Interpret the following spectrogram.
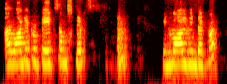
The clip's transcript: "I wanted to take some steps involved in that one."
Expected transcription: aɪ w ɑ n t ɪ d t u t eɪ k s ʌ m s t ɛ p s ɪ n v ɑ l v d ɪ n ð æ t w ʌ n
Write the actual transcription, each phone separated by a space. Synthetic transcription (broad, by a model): aɪ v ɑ n t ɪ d t u t eɪ k s ʌ m s t ɛ p s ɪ n v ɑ l v ɪ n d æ t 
